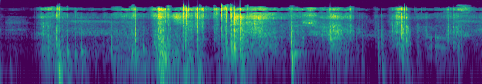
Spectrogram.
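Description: Phone handling noise: scratchy rustling and a few sharp small knocks as the phone is moved against a window screen.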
